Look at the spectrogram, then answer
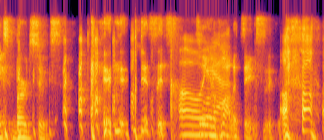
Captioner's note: laugh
